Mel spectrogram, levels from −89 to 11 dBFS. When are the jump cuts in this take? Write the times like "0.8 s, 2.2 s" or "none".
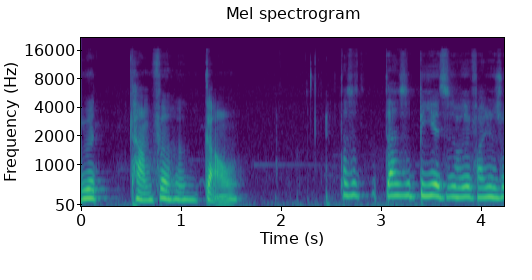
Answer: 2.5 s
